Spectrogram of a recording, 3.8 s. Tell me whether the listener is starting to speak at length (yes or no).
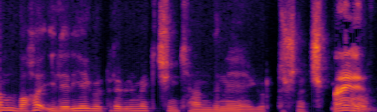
yes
